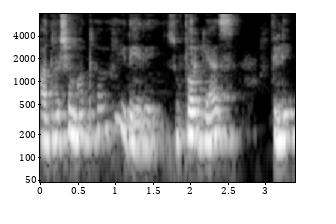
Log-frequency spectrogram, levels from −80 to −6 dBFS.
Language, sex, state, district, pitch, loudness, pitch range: Kannada, male, Karnataka, Dharwad, 185 Hz, -17 LUFS, 170-200 Hz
